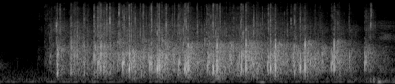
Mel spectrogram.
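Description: A studio audience claps to vote in a fake-audio guessing game, the applause swelling quickly from near silence into a dense, sustained wash of many hands before tapering off.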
